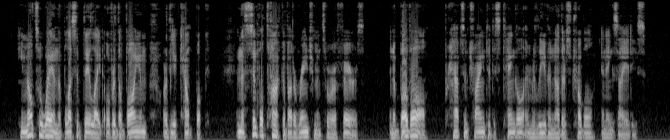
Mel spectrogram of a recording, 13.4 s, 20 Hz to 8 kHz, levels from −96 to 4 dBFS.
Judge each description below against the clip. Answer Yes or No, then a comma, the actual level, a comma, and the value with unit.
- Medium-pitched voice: No, very low, 90 Hz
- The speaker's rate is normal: Yes, average, 160 wpm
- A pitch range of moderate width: Yes, average, 4.0 semitones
